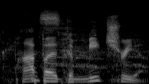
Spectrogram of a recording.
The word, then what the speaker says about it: Papadimitriou: It's spelled like it's sour. It sounds like it's spelled. Papadimitriou. That feels like a cruel joke. Papadimitriou.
